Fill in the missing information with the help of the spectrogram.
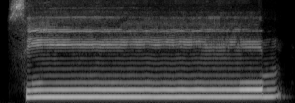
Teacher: জিহ্বার আগার সামনে নিচে দুই দাঁতের পেট ও আগার সাথে লাগিয়ে এই অক্ষরটা আপনার উচ্চারণ করতে হবে।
